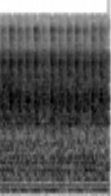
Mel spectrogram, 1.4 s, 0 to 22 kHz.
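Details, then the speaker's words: Continuous buzzing motor whine with steady low hum from a tumescent infusion pump driving an even water sheath below 2 cm around the saphenous vein during EVLT varicose vein laser treatment, with the patient reporting no pain. "you can see there's a nice even water she's going down then again when I get down below 2 centimeters you see it being driven down little underneath it"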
